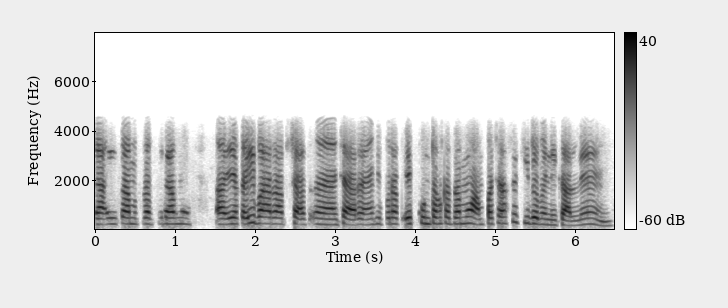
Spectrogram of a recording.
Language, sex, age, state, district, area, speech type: Hindi, female, 45-60, Uttar Pradesh, Mau, rural, conversation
